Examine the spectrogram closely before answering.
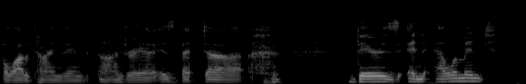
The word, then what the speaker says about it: Andrea: base with you and see how you wanted your name to be pronounced who aundrea there you go so everybody this is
